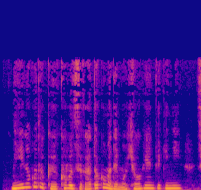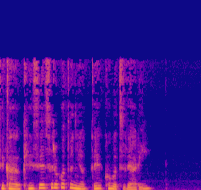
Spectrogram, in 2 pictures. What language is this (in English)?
Japanese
